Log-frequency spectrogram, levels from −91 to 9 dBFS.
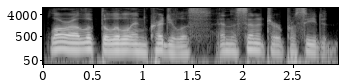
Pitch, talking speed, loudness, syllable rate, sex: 120 Hz, 185 wpm, -18 LUFS, 6.8 syllables/s, male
